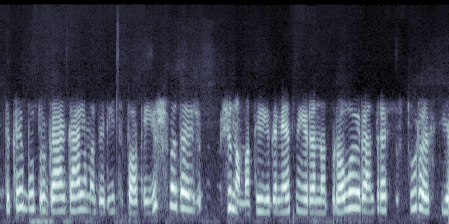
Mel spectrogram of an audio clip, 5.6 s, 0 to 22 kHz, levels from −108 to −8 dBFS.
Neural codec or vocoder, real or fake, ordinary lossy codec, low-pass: codec, 44.1 kHz, 7.8 kbps, DAC; fake; Opus, 64 kbps; 19.8 kHz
